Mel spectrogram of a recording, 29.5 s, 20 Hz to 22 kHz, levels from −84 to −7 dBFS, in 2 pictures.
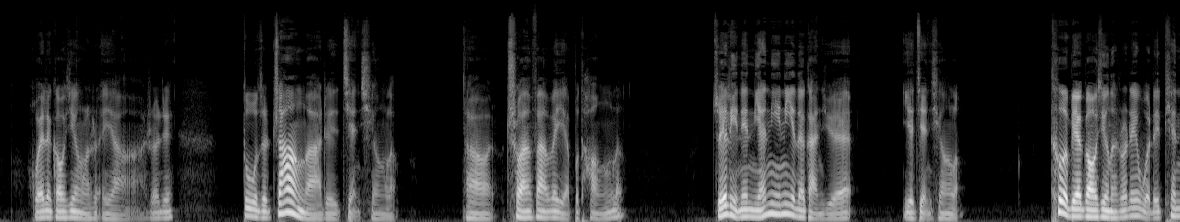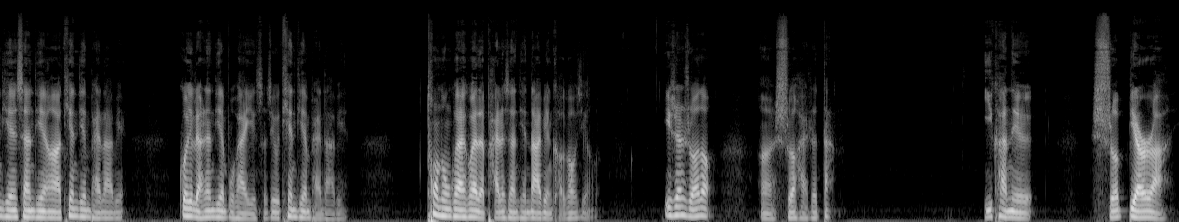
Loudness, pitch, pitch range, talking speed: -26 LUFS, 105 Hz, 90-120 Hz, 215 characters per minute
